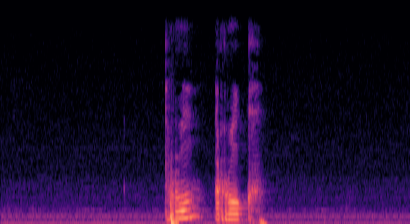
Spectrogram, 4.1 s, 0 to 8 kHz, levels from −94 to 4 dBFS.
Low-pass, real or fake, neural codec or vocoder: 7.2 kHz; real; none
